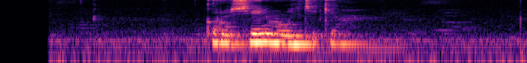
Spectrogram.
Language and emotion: Russian, neutral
